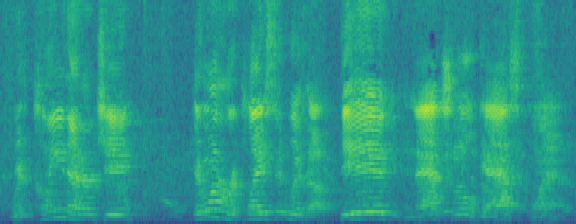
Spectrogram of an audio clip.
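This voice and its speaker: With noticeable background noise behind him, a high-pitched man speaks at a fairly slow pace in a raised, projected voice with ordinary pitch variation. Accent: Tennessee. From Memphis, Tennessee. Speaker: environmental conservation coordinator. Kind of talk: rally speech. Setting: outdoors. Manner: low-key.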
